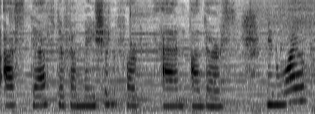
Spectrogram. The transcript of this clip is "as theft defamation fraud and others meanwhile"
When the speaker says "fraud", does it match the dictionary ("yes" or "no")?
no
